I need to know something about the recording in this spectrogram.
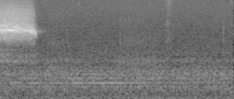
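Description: A brief hiss at the very start, then quiet studio room tone with a faint steady hum.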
